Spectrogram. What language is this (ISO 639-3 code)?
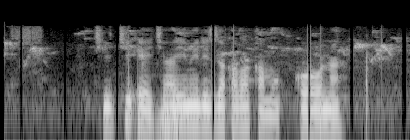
lug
